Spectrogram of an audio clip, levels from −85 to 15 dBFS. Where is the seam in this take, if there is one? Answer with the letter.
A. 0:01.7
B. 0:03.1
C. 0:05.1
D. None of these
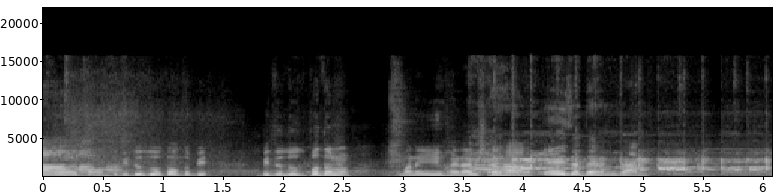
D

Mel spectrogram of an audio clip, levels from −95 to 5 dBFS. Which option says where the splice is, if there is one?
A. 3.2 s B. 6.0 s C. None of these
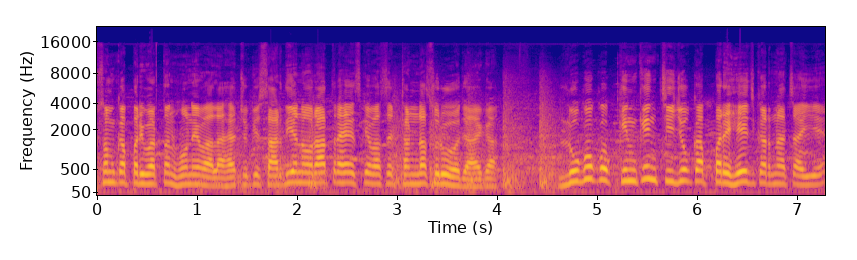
C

